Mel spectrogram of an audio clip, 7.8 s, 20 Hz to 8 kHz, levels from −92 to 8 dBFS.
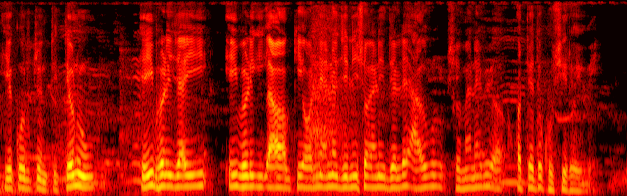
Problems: constant background noise, continuous background conversations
